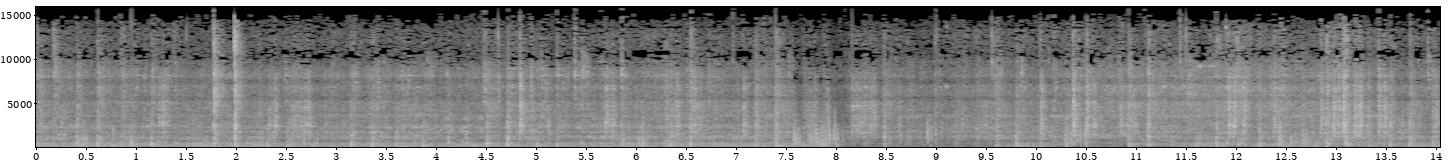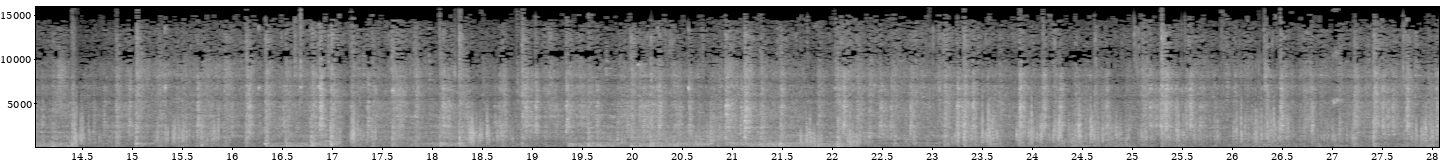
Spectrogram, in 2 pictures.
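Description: Railroad passenger cars rolling along the track, heard from the rear of the train: a dense rumble of wheels on rail with repeated clickety-clack clicks. The low rumble drops suddenly about eight seconds in, then swells up and down.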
